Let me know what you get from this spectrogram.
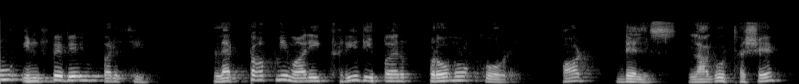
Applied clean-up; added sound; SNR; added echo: neural mask model DeepFilterNet 3.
